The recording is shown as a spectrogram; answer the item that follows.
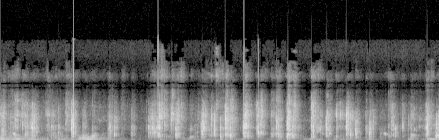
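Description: Hooves of saddle animals clopping on a cobblestone trail, with many quick, uneven clicks at a walk.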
